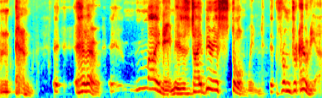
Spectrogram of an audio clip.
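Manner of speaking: very high character voice swooping up and down in pitch. Narrating a scroll's message heard aloud in the listener's mind: Tiberius Stormwind voice. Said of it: "That was a good impression there".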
